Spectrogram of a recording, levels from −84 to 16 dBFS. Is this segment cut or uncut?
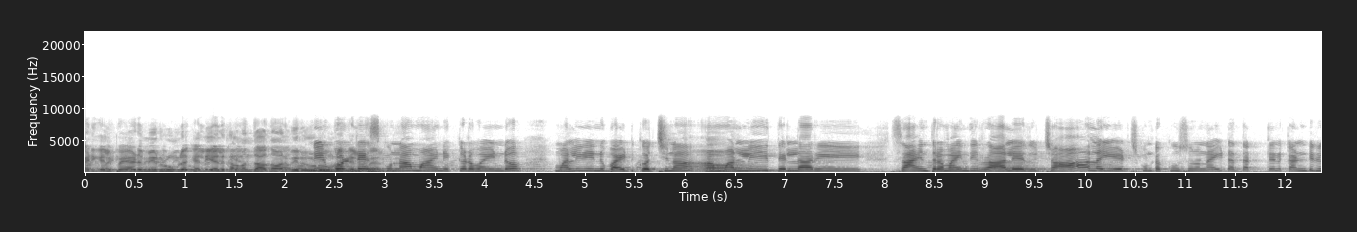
uncut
